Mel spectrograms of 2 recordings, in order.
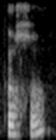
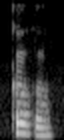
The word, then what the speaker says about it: cojo: So what happens here is that if I wrote a G here, this verb would not be cojo, but cogo.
